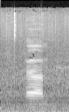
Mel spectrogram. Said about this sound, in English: I'm tired after a big long week, and it's raining a lot on the road. We've got a big patch of rain coming through. It's as dark as anything.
